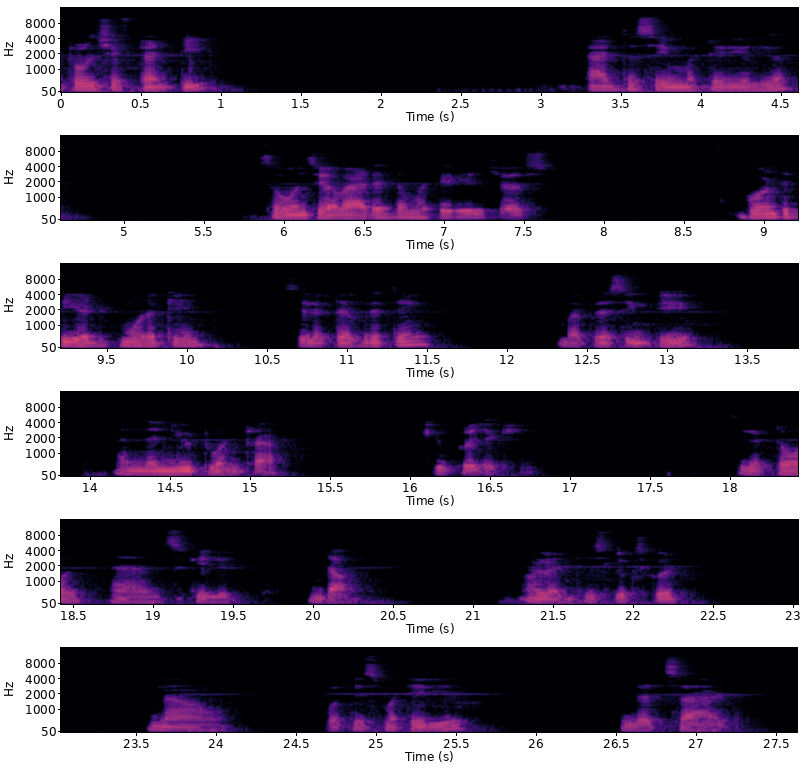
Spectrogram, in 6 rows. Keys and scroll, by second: 7.1 Tab, 8.5 a, 13.0 a, 13.9 u, 15.9 a, 16.4 s, 20.1 Tab.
